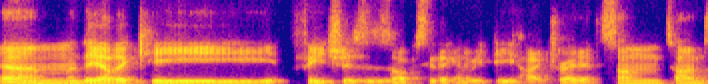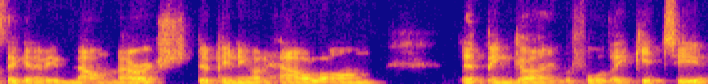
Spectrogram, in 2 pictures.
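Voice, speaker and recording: Fairly even intonation marks this man's speech. He has a fairly low pitch and a New Zealand accent. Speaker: paediatric surgery registrar. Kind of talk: lecture. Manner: fast; casual, filler-heavy.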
